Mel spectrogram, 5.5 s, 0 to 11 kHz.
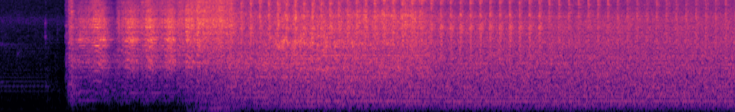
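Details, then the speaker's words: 1994 Nissan pickup after new gas tank and fuel pump install and lines blown clean: brief crank, then it fires at once and holds a smooth, steady idle without stumbles or misses; running fine. "there it is running good make sure we ain't got no leaks"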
